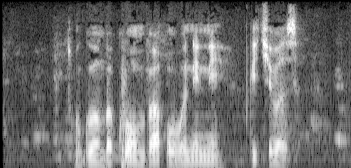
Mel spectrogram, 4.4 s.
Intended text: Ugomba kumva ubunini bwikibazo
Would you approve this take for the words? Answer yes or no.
yes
